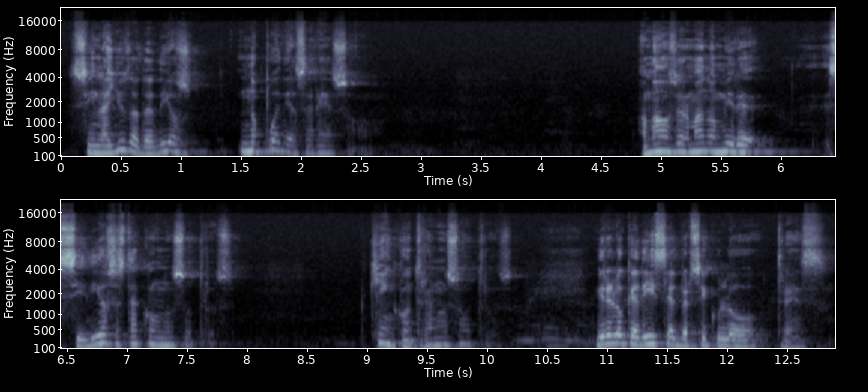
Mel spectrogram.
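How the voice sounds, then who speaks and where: A middle-aged pastor preaching a sermon in a church, asking the congregation questions and swinging between loud and hushed passages. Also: male voice, fairly high pitch, slow, long pauses.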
